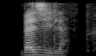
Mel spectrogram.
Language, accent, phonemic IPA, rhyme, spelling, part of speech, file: French, France, /ba.zil/, -il, Basile, proper noun, LL-Q150 (fra)-Basile.wav
- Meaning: a male given name, equivalent to English Basil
